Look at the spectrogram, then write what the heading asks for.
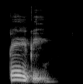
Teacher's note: the stress is on the first syllable and the second syllable is short and reduced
